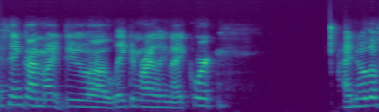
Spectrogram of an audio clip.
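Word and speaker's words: Laken Riley: the thumbnail I the lake and Riley case starts tomorrow and lake and Riley um Joe Biden could never say her name ever say he called her Lincoln Riley the only time he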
